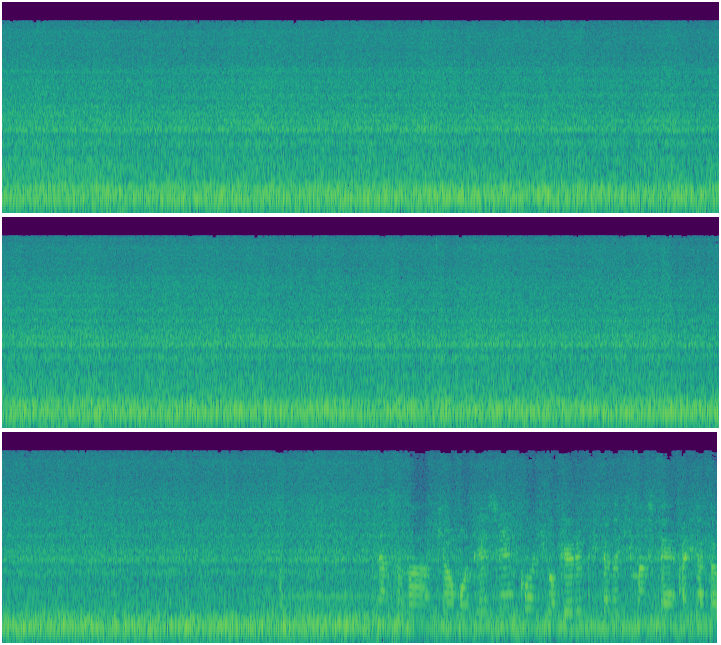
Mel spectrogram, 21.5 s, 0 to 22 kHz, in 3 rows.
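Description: Steady low cabin noise of a Boeing 737-800 taxiing after landing, its CFM56 jet engines running near idle. A cabin PA announcement starts near the end.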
